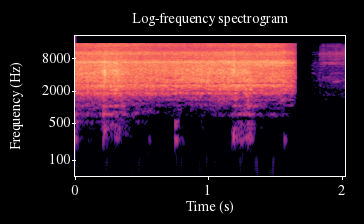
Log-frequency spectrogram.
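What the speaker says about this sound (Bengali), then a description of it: "এবার এইগুলো দিয়ে আমি ভেজে নিব। যতক্ষণ না ব্রাউন কালার হয় ততক্ষণ আমরা ভেজে নিব।" Chopped onion and garlic fry in hot soybean oil, a steady bright sizzle that holds evenly up close for over a second and a half, then cuts off abruptly into near silence.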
